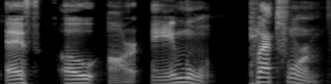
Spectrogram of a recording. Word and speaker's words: platform: platform 就是 plat P-L-A-T，然后那个 A 是念成苹果 A，然后后面再一个 form，也就是 F-O-R-M platform。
